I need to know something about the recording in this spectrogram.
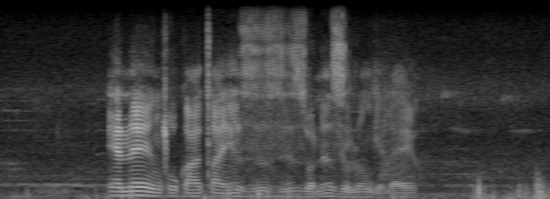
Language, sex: Xhosa, male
